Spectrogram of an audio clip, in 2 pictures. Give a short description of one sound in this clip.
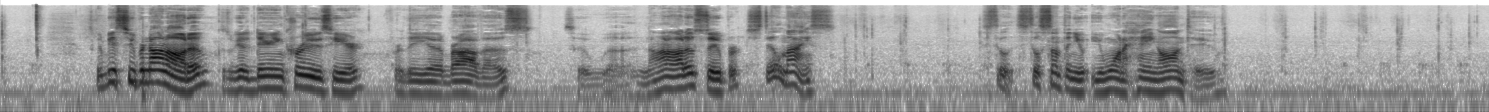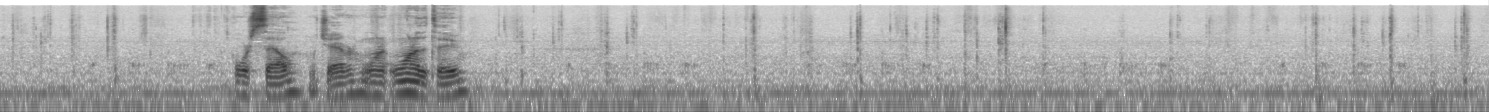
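Trading cards slide and rustle softly between hands.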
